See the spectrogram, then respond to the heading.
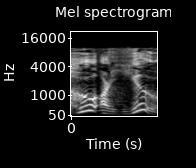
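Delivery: mock disdainful, scornful contempt. A speaker acts out a ruler confronting an old shepherd, with mock disdain. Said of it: "Pharaoh looks with disdain at this old Hebrew guy".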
